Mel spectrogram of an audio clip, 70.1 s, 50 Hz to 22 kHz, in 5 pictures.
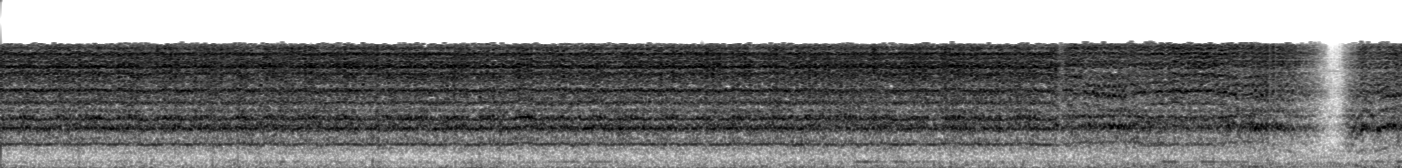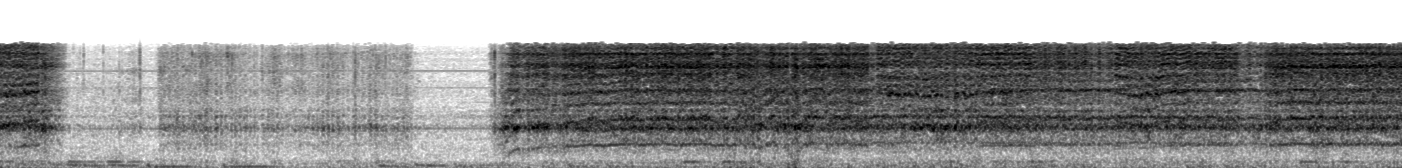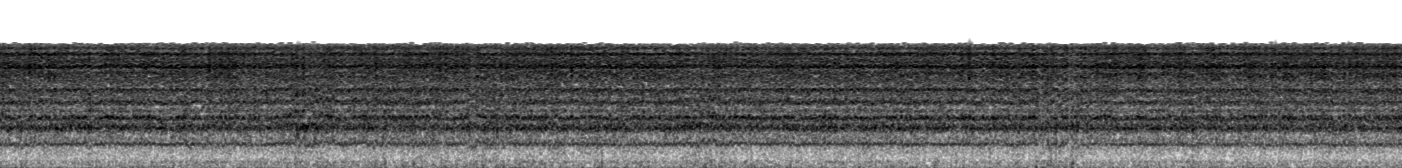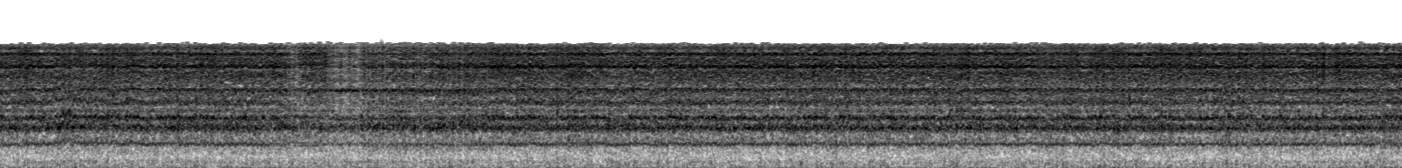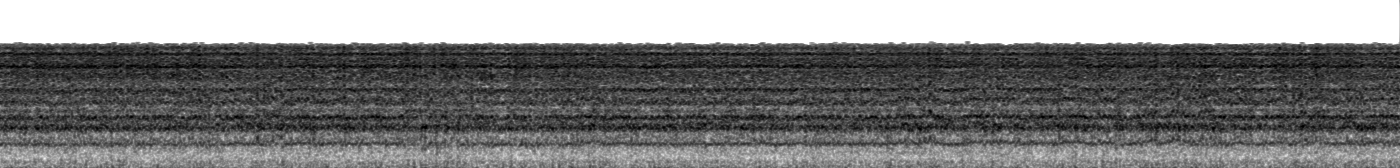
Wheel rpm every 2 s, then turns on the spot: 160, 160, 160, 160, 160, 160, 90, 40, 30, 60, 160, 160, 160, 160, 160, 160, 160, 160, 160, 160, 160, 160, 160, 160, 160, 160, 160, 160, 160, 160, 160, 160, 160, 160, 160.
14-18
